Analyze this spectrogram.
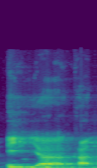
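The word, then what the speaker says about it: إِيَّاكَ: nggih itu kan ayatnya iyaka na'budu wa iyaka nastain itu iya Pak iya itu nabr juga nggih Ustaz nggih nggih iya iya Bapak Ibu itu bacanya i itu dihentakkan sedikit bukan iya iya Ya naber.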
